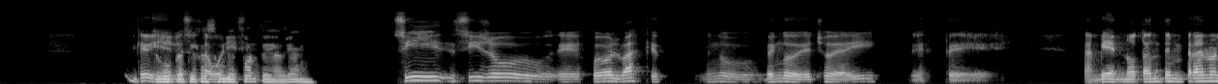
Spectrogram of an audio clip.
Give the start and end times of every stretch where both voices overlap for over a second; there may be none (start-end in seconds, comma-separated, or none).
1.4-2.6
